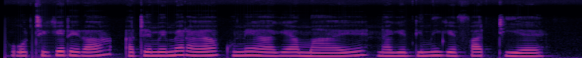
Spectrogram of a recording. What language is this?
Kikuyu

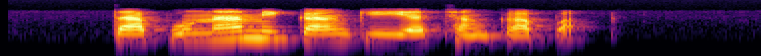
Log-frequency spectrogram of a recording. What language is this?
Imbabura Highland Quichua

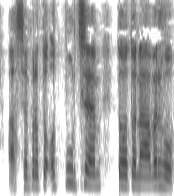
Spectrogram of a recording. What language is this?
Czech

